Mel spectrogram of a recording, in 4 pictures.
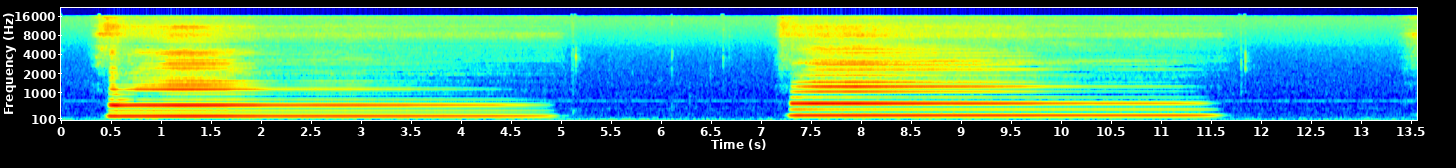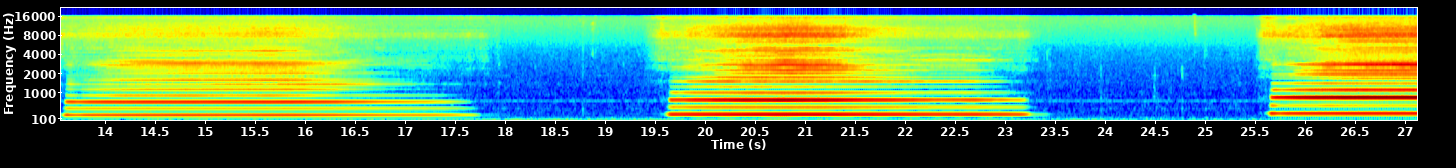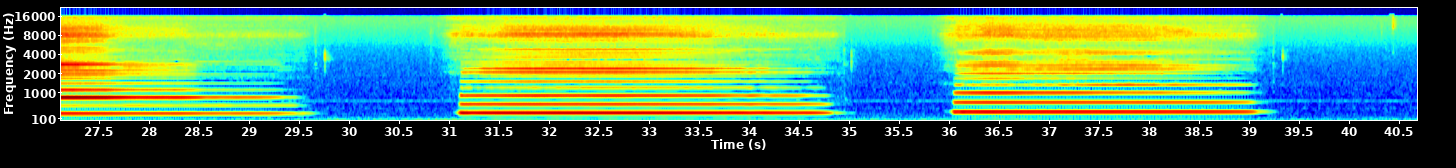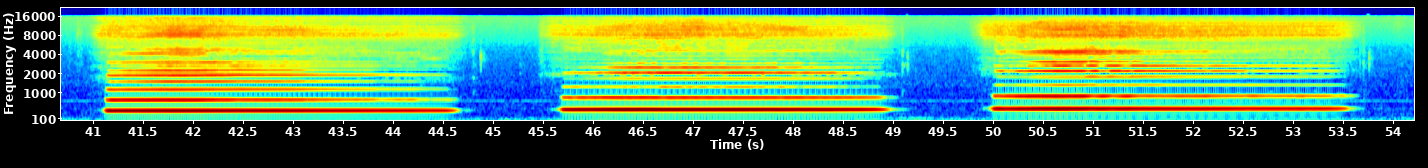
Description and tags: Scale by Duduk - Armenian double-reed wind instrument
Recorder: Zoom H4n Sp Digital Handy Recorder
Studio NICS - UNICAMP
armenia, duduk, escala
